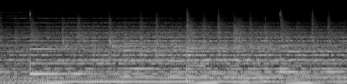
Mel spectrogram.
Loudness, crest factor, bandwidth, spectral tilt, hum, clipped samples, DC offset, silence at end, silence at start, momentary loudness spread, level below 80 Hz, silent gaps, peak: -19 LUFS; 14 dB; 12.5 kHz; -6 dB/octave; none; under 0.1%; under 0.1%; 0 s; 0 s; 2 LU; -28 dBFS; none; -6 dBFS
